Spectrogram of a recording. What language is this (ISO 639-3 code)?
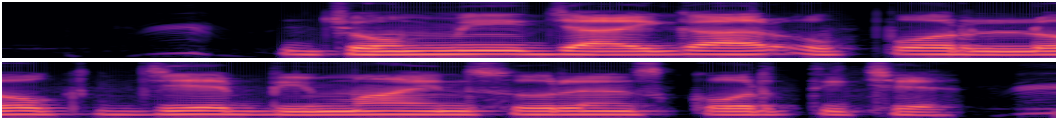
ben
